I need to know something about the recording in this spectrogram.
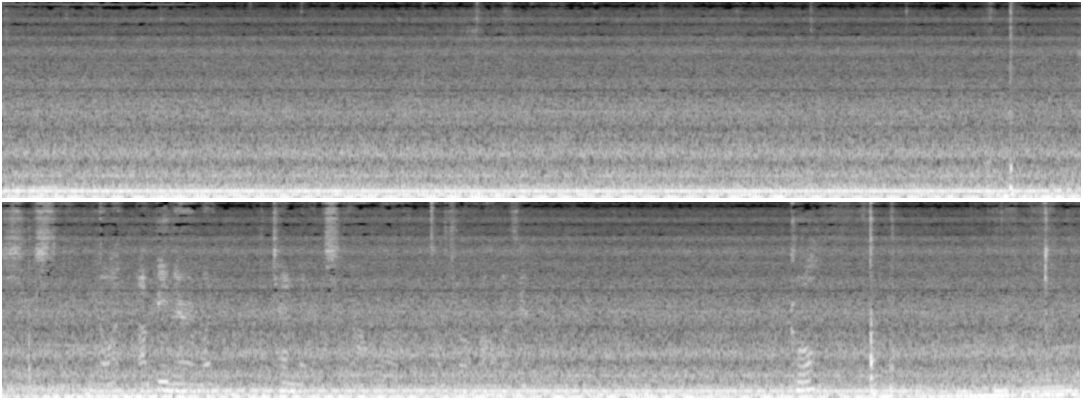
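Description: A car engine idles inside the car with a low, steady hum.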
